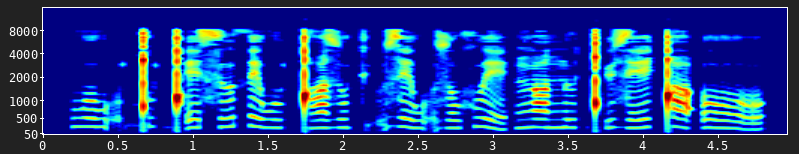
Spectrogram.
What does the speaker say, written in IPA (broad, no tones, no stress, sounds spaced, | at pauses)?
w o w o̰ ɡ͡ǃ u ǃʼ e s ɯ θ e w u ɡ͡ǃ ɑ z u kʲ ṵ z e w o̰ z o xʷ e | ŋ ɑ n ɯ ǃʼ y z e ǃ ɑ ʔ o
